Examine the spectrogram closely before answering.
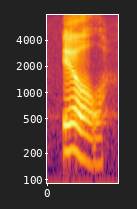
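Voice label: "ill", English word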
